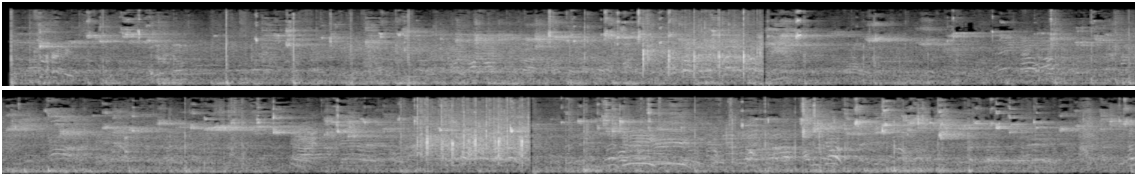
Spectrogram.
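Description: A basketball being dribbled and bouncing on a hardwood gym floor during a game, with repeated short thuds, under shouting voices of players and spectators that echo in the large hall.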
